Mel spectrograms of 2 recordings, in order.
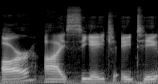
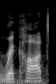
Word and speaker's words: Richat: Yeah, the Richat, R-I-C-H-A-T. It's worth mentioning he's got it already here. Yeah, in the first couple, I just want to say it's Richat. I used to call it Ricot.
